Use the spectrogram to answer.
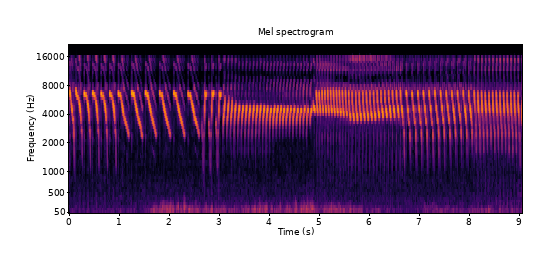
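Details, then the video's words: Loud, excited canary song meant to prepare females for mating and nest building. It opens with a series of quick descending whistled notes, then runs into sustained rapid trills that jump to a higher pitch midway. "تغريد كناري هائج , لتجهيز الاناث على التزاوج , و بناء العش فورا"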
